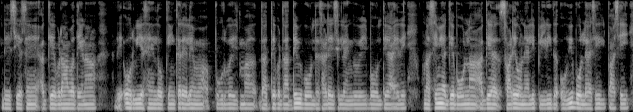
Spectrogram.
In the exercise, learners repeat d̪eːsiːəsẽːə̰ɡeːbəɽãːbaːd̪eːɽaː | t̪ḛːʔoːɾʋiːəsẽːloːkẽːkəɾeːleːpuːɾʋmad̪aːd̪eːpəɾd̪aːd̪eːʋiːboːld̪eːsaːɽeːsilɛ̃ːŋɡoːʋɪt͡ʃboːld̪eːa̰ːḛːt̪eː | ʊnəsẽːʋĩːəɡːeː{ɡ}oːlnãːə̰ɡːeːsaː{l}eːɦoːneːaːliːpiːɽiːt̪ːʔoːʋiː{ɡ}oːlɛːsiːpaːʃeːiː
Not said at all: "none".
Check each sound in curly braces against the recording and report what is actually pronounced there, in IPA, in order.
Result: b, ɽ, b

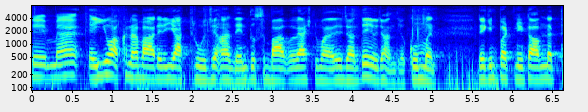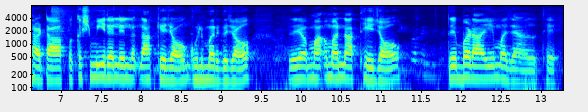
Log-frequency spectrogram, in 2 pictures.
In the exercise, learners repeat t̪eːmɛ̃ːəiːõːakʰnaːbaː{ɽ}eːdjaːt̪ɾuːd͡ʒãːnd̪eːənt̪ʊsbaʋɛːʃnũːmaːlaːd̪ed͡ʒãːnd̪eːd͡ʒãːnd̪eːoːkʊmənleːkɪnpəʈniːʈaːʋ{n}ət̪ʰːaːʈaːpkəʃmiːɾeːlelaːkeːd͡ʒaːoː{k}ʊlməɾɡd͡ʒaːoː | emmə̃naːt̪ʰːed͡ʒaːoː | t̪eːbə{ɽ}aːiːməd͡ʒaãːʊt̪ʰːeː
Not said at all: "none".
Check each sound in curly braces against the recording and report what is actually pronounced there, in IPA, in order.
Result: ɾ, n, ɡ, ɽ

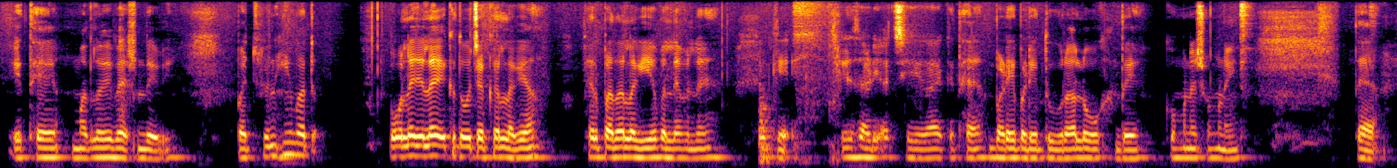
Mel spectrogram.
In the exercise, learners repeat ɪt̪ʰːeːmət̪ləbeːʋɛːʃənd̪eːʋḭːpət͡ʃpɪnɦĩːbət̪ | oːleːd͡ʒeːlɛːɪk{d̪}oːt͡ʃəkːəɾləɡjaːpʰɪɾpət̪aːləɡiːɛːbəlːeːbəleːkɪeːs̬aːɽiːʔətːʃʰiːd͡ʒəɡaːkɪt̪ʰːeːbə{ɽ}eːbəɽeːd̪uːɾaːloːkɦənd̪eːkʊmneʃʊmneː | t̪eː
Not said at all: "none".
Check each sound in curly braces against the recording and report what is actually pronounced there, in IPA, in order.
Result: d̪, ɽ

